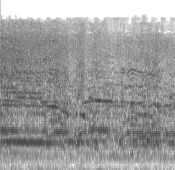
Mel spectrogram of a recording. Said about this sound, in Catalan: L'assalt i saqueig del Palau Residencial de la fins avui primera ministra. Una multitud eufòrica ha entrat al complex i s'ha endut de tot sense cap mena de resistència.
